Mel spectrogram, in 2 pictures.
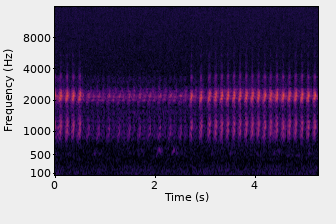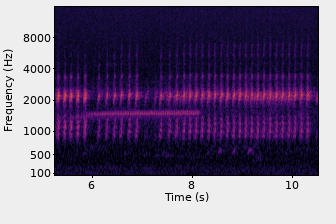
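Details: Tree frogs singing from a pond on a mid-April night in north-eastern Italy: loud, rapid pulsed croaks repeated about four times a second. They run in overlapping bursts, with a steady, even trill of mole crickets running beneath.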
